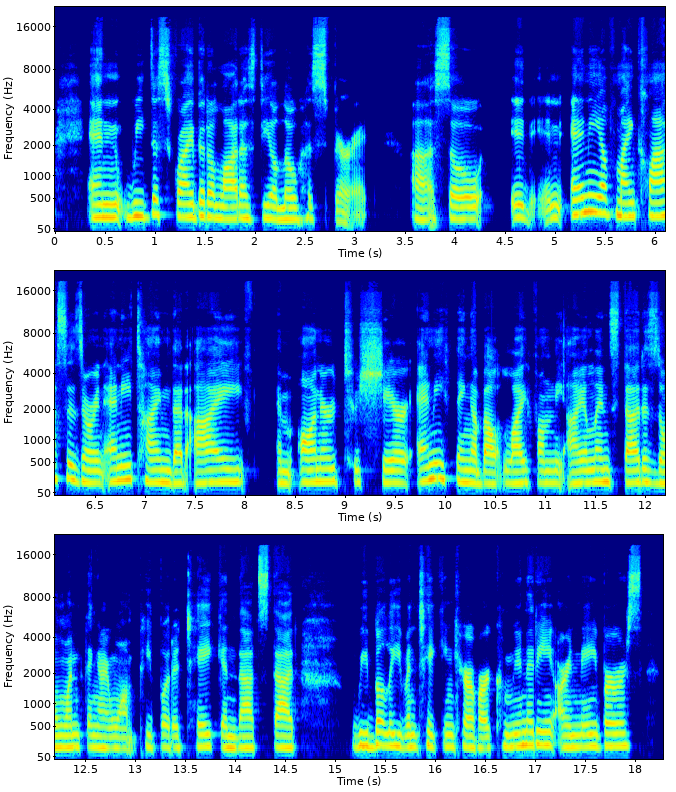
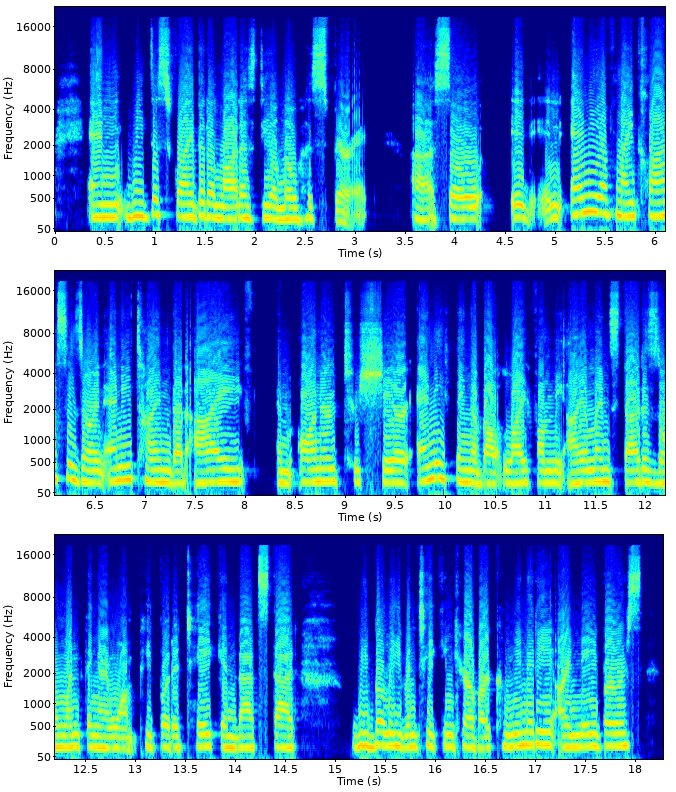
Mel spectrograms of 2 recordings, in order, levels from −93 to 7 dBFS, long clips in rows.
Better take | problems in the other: first | distortion; heavy; 25% of the sound clipped

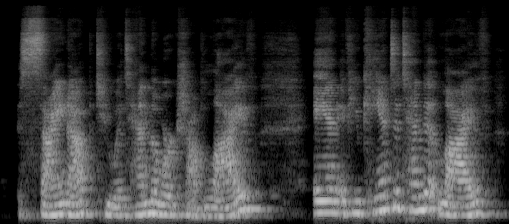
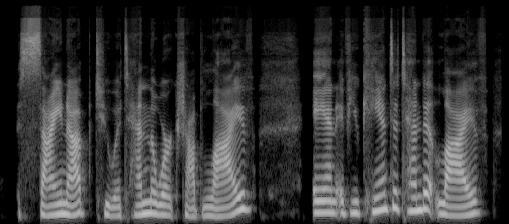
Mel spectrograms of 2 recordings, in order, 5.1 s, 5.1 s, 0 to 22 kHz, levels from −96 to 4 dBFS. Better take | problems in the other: second | room echo; slight; dies away in 0.4 s // off-mic speech; far

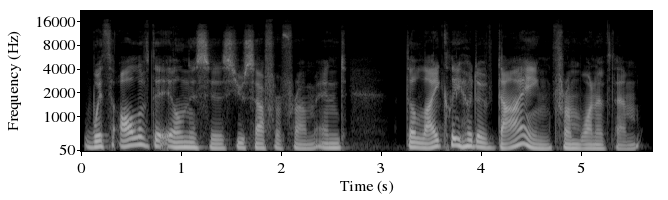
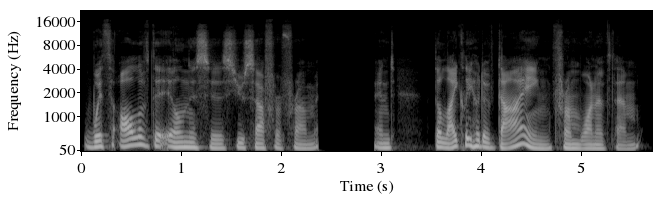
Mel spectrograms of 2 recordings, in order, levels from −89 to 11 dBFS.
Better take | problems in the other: first | audio freezing; at 2.5 s for 0.5 s

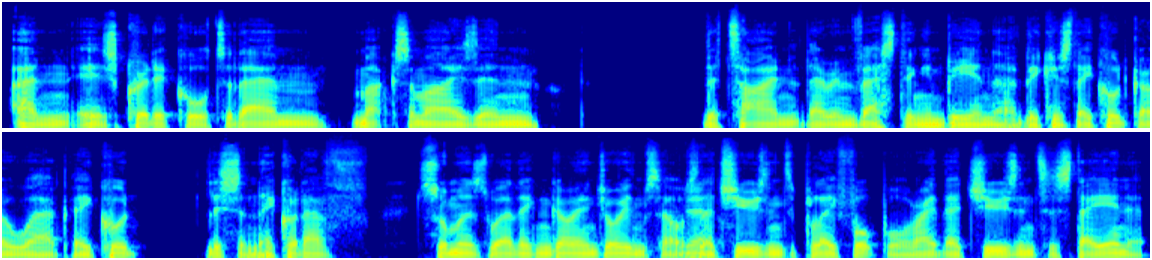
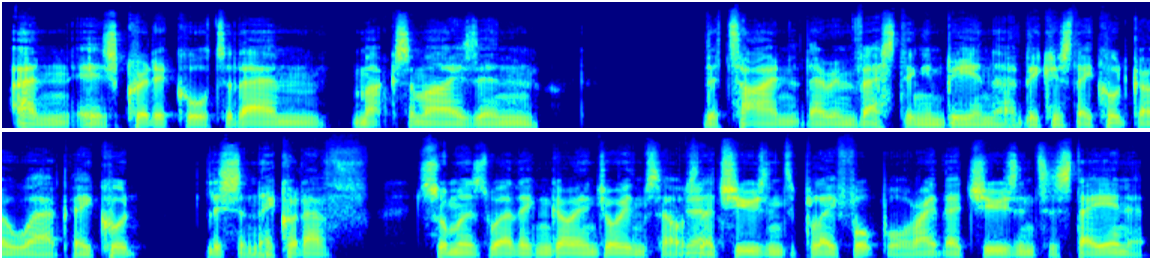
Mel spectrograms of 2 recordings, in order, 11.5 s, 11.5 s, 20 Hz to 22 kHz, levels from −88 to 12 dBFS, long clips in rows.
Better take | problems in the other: first | thin; somewhat; fading below 850 Hz

